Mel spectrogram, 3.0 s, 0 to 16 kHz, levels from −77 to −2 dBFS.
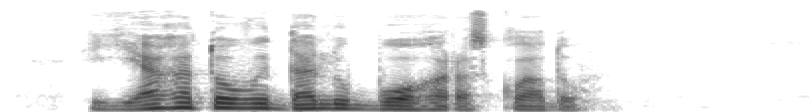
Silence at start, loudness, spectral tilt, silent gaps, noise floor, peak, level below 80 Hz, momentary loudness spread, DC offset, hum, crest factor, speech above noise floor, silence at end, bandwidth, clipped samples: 0.35 s; -23 LUFS; -7 dB/octave; none; -79 dBFS; -6 dBFS; -56 dBFS; 15 LU; under 0.1%; none; 18 dB; 57 dB; 0.85 s; 11.5 kHz; under 0.1%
